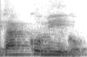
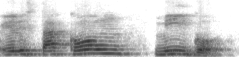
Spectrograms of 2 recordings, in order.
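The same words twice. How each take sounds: First: "comigo" run together, starting "coo"; reduced co. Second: Slow "comigo" split with a full "com". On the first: Teacher showing everyday speech, "comigo" as "coomigo". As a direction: shorten the first syllable of "comigo" to "coo". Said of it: "We say". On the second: Teacher showing unreduced form, "comigo" with a stretched "com". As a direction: separate "com" from "igo" in "comigo". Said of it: "you don't say "com". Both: Shown as a demonstration.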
